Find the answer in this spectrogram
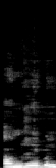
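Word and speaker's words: honourable: Example ले लेते हैं एन ऑनरेबल मैन। ऑनरेबल मैन है तो ऑनरेबल मैन में जो एच है वो साइलेंट है और जो बाद का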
